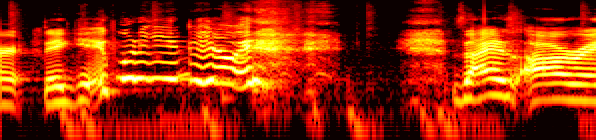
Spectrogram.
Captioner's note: laughing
